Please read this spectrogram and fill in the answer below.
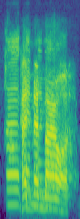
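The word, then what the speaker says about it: Penmaenmawr: I cannot pronounce the guide bridge. Penman Oh, Penman Mauer.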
